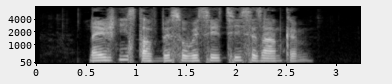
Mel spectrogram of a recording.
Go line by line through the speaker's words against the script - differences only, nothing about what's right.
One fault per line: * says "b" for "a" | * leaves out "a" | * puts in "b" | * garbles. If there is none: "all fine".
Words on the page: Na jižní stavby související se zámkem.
all fine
